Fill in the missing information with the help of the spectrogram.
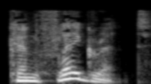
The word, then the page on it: conflagrant: British English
